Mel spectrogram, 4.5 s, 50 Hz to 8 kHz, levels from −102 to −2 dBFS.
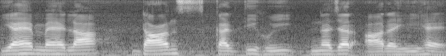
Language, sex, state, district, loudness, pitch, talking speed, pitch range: Hindi, male, Bihar, Gaya, -17 LUFS, 135 Hz, 120 wpm, 120-140 Hz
